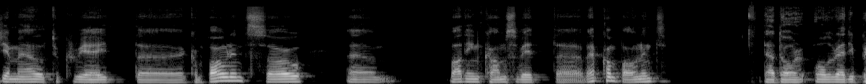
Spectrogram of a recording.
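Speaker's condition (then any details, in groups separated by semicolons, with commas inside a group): No condition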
